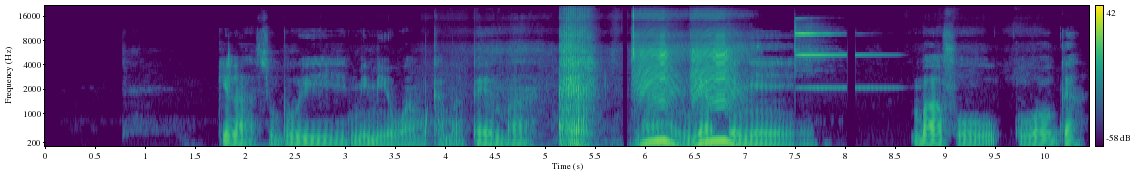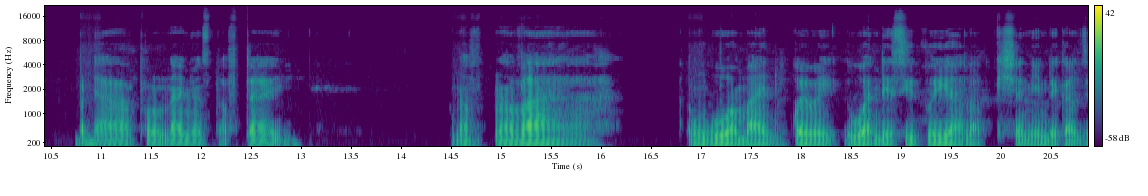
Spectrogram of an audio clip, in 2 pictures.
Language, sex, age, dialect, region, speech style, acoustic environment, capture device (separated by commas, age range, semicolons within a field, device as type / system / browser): Swahili, male, 18-24, Kenya - Mombasa, Kenya, happy, silence, mobile / Linux / Chrome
